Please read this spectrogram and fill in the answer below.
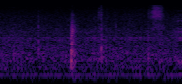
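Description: Faint handling noises on a paper journal page: a small tap about halfway through, a few lighter ticks, and a brief rustle near the end.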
